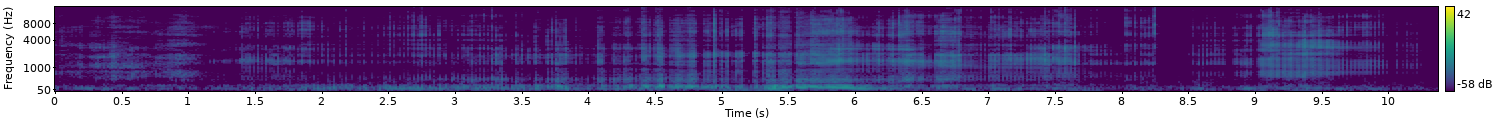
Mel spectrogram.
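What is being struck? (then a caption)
Plastic audio cassette shell. A green-and-black striped tool scratches and traces across the label of a hollow plastic compact audio cassette shell, moving toward its window. A continuous, rough scraping texture with a dull low rumble underneath rises and falls over the clip, with brighter, hissier strokes near the end.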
